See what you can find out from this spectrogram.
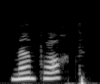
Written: n'importe

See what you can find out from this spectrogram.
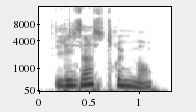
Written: instruments

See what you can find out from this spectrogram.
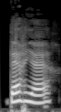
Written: derriere

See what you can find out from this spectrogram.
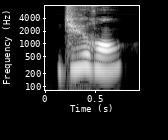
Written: durant

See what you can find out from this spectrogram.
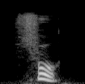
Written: faux

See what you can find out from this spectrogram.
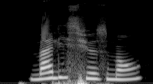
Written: malicieusement

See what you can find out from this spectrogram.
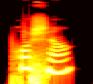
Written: prochain

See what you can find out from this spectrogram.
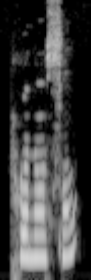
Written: Prononcons !

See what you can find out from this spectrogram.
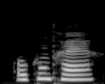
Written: au contraire

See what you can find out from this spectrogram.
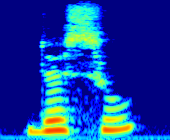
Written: dessous

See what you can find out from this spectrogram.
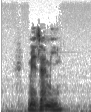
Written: amies

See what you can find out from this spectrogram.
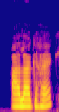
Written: a la grecque

